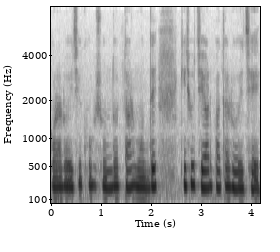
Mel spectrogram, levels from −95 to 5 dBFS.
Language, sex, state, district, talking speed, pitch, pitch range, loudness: Bengali, female, Odisha, Malkangiri, 145 wpm, 230 Hz, 220-240 Hz, -17 LUFS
